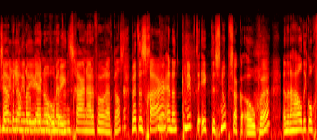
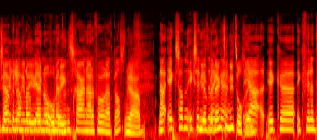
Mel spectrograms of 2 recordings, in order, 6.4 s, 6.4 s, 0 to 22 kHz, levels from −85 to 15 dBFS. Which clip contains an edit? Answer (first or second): first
